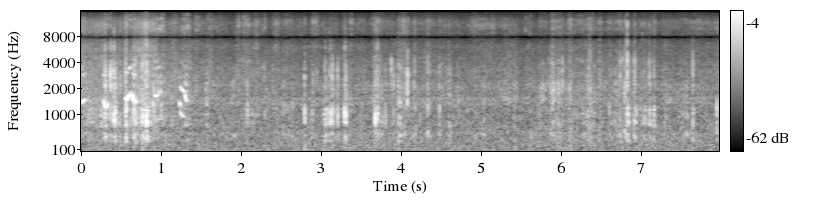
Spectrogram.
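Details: Bichon Frisé puppies in their litter at Vejles Lille Kennel; a few brief, thin, high whimpers in the first second and a half, then soft shuffling and rustling noises in the litter box.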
